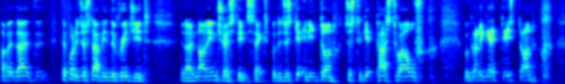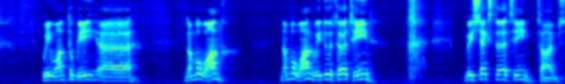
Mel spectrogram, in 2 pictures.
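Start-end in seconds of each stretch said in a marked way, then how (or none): 7.0-17.0 put-on German accent in English, laid on thick. Riffing on Germans, doing a German accent impression. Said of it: "that's my German impression".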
